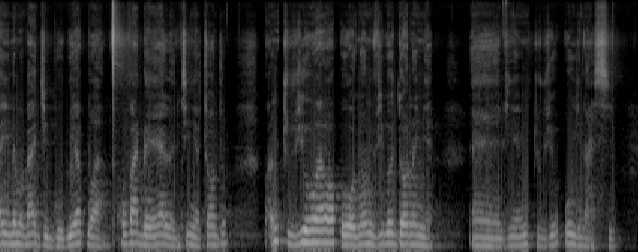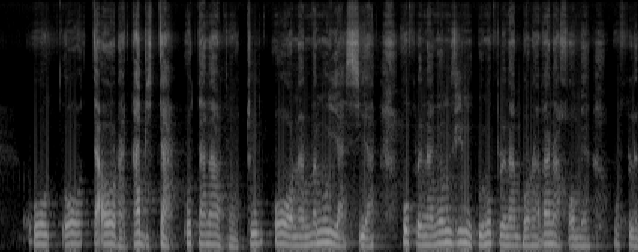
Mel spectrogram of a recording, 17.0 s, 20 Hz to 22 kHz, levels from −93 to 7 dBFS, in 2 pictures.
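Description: Throughout the clip, a filter restarted on every block: it drops its stored state at each block boundary and begins again from silence. Each restart leaves a small transient, producing a 100 Hz buzz that rises and falls with the speech level, which fits blocks of about 10 ms.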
